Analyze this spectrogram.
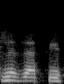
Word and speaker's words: Knizeski: Correct, and it's pronounced Nizeski, silent K.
